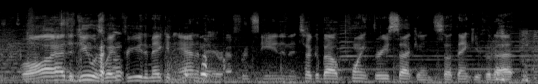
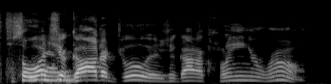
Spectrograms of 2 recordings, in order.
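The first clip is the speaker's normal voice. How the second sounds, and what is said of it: Imitates another person's voice. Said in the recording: “that was terrible. ... I don't do a good band impression, but I wanted to try.”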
